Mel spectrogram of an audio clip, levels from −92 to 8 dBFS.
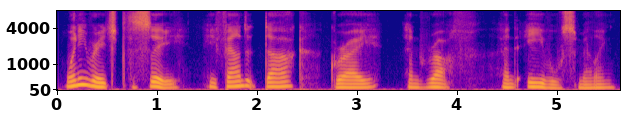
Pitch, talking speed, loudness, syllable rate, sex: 150 Hz, 160 wpm, -16 LUFS, 3.9 syllables/s, male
